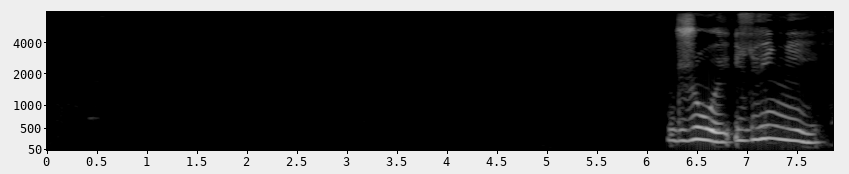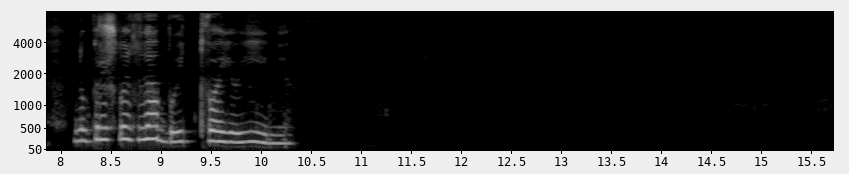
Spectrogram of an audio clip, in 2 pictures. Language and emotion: Russian, sad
